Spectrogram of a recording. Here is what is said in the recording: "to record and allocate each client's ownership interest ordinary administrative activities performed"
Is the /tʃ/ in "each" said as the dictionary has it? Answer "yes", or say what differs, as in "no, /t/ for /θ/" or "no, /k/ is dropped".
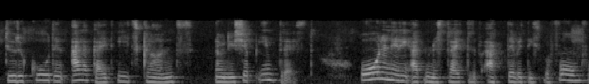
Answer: no, /s/ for /tʃ/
